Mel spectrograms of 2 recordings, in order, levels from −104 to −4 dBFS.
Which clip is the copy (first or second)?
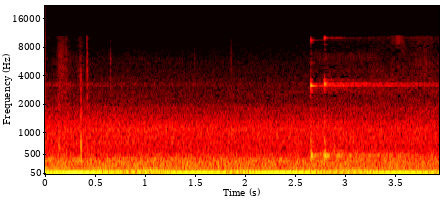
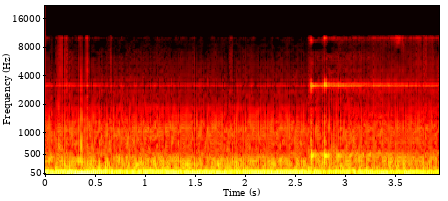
second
